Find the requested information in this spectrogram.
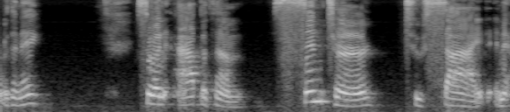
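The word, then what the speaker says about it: apothem: write this one down aatham that's how you pronounce it aatham like a Apple so not aoam but aatham is technically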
